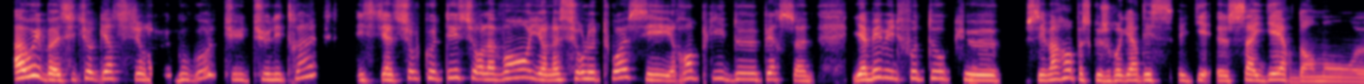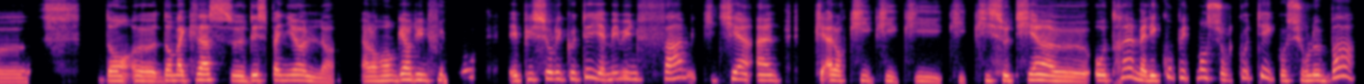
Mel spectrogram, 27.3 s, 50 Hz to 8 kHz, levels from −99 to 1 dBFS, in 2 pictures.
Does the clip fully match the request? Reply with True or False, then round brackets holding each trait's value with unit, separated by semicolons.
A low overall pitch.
False (200 Hz)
